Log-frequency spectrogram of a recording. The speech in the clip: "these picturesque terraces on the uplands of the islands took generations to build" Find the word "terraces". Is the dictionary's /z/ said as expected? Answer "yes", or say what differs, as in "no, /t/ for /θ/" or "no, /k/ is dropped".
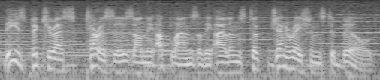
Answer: yes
